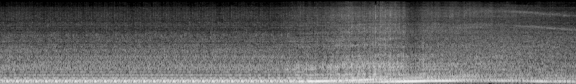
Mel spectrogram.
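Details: 1962 GM 4106 bus, Detroit Diesel 6V92TA, after a 39-degree night cold start: steady even idle, then a clean rev rising and falling back with no misses or knocks; running healthy.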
